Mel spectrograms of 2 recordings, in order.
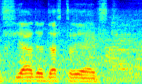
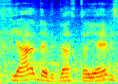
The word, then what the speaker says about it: Fiódor Dostoiévski: possível de livros do fiada dast toski e Passi a falar fiad da stoev porque eu descobri que é a verdadeira pronúncia porque em russs oó no nome próprio muito vez extensão de ar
